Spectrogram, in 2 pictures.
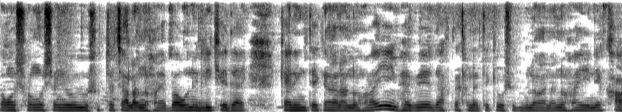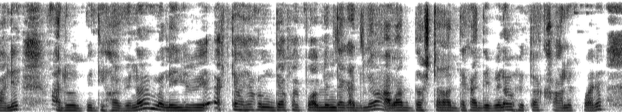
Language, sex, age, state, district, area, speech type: Bengali, female, 30-45, West Bengal, Dakshin Dinajpur, urban, spontaneous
